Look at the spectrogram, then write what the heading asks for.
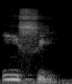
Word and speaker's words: isi: And listen closely to the way that I'm saying Isi. Remember that Igbo is a tone language. So that means the way you say things gives it a different meaning. So when you want to pronounce the word easy, you want to pronounce it as high as you can.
